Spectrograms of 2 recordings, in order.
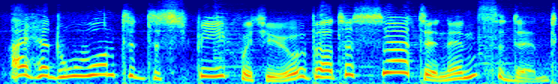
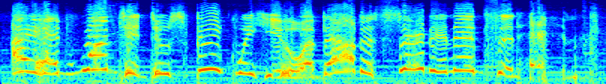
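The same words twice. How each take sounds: First: It is said in a gentler, normal voice. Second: It is said in a harsh Rita Repulsa voice.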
